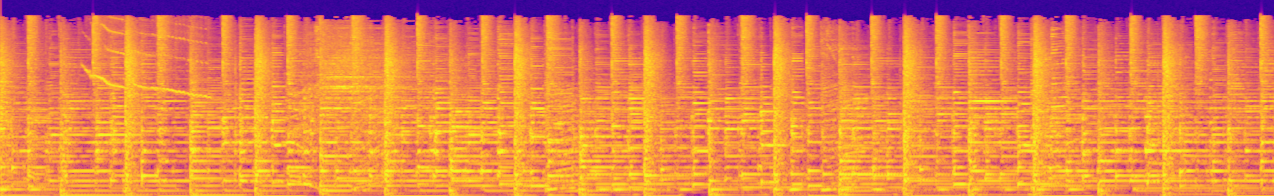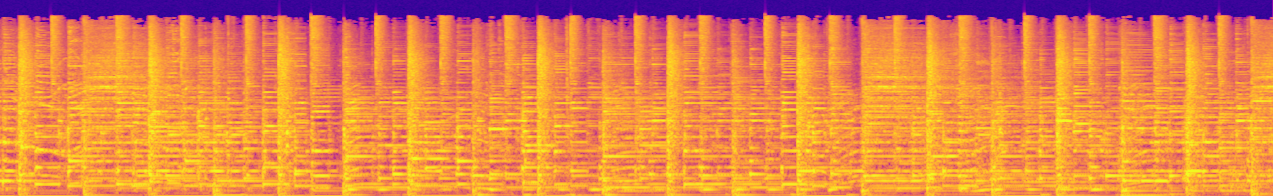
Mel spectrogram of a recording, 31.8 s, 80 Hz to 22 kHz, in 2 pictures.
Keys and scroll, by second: 6.0 Down, 12.3 BackSpace.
